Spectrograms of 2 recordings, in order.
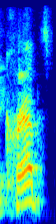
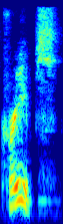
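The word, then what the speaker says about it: Krieps: Yeah, I want to say Krebs, but it's pronounced Creeps.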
